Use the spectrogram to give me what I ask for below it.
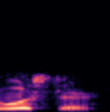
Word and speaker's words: Worcester: In England, they have W-O-O-S-T-E-R, and they pronounce it Worcester. And we have W-O-R-C-E-S-T-E-R, and pronounce it the same way, Worcester, as if there's no R.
